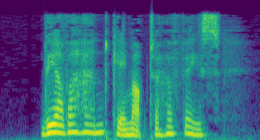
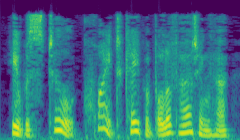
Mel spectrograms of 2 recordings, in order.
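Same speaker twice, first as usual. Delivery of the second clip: ordinary delivery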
